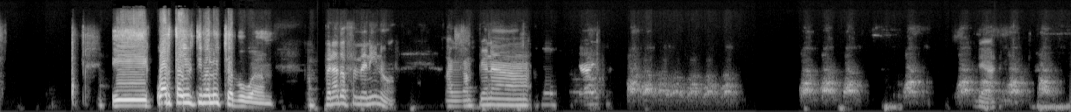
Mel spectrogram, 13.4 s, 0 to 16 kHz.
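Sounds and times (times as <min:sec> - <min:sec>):
speech: 0:01.3 - 0:05.0, 0:05.6 - 0:07.5, 0:12.2 - 0:13.3
dog barking and yipping: 0:07.8 - 0:09.4, 0:10.0 - 0:13.3.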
